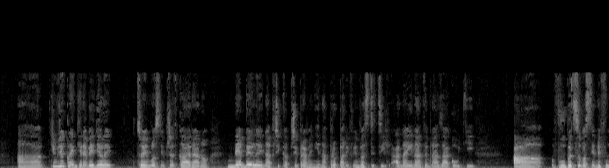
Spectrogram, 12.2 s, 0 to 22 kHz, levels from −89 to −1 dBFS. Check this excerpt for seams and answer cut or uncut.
uncut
